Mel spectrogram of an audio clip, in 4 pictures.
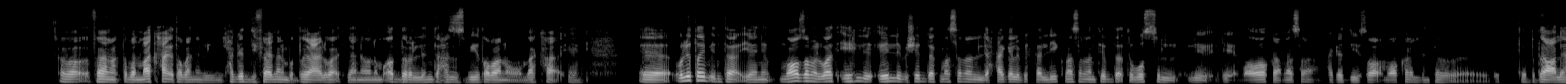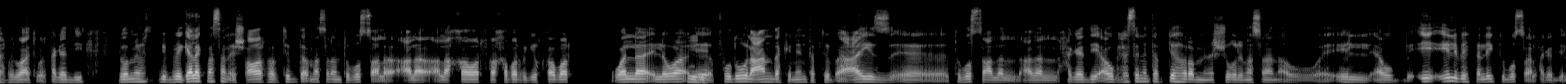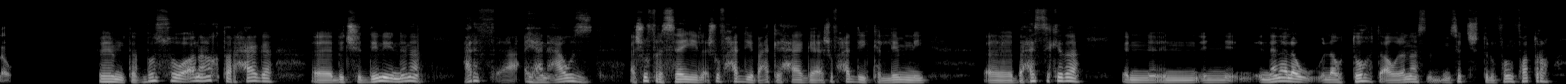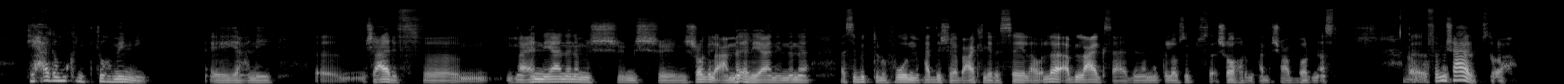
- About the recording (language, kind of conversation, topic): Arabic, advice, ازاي أقدر أركز لما إشعارات الموبايل بتشتتني؟
- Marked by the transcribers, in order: laughing while speaking: "أعمال"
